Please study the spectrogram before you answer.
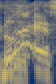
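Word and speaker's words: Blxst: It's spelled differently. It's not spelled like. It's okay. It's like with a dollar sign, right? BLX. Yep. ST. Yep. Hey, Coach, sing that song. Sing your favorite Blast song for us.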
